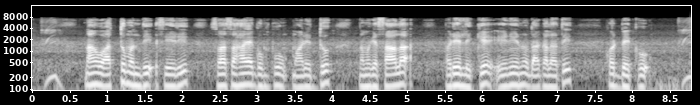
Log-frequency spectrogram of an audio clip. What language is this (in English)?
Kannada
